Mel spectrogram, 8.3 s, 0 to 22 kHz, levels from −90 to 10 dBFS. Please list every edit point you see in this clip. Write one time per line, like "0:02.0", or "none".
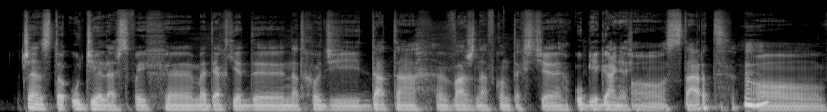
0:01.2
0:02.2
0:06.3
